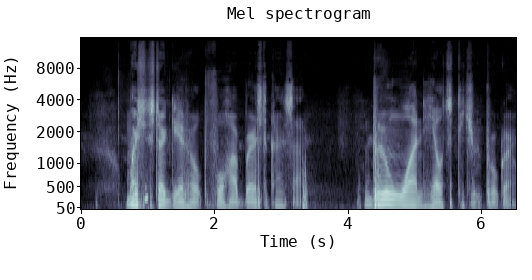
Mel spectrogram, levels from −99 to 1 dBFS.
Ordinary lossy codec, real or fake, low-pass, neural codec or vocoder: MP3, 64 kbps; fake; 14.4 kHz; vocoder, 44.1 kHz, 128 mel bands, Pupu-Vocoder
